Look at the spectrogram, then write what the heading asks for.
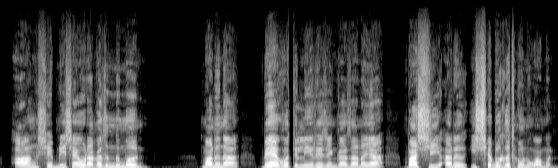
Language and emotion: Bodo, angry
